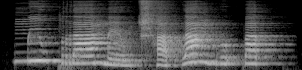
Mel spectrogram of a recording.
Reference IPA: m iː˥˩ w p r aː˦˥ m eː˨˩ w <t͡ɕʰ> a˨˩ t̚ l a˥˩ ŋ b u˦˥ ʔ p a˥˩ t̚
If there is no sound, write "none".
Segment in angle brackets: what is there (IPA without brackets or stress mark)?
t͡ɕʰ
